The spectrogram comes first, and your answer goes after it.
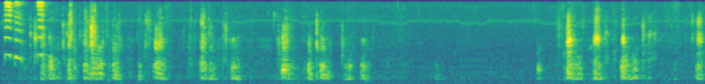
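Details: Rat Terriers Newton and Twinkie in a mock battle at home, giving rapid clusters of short harmonic squeaks and yips, a pause midway, then another quick burst of squeals; faint electrical whine in the background.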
